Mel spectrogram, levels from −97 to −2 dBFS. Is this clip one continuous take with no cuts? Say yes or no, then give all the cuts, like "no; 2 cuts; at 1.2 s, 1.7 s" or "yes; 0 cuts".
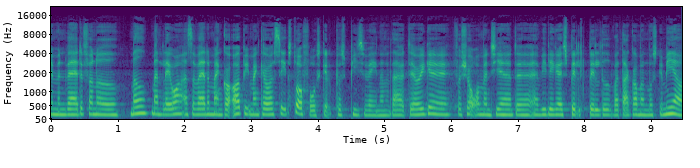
no; 2 cuts; at 3.6 s, 8.4 s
